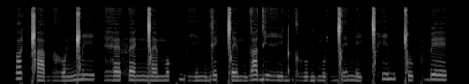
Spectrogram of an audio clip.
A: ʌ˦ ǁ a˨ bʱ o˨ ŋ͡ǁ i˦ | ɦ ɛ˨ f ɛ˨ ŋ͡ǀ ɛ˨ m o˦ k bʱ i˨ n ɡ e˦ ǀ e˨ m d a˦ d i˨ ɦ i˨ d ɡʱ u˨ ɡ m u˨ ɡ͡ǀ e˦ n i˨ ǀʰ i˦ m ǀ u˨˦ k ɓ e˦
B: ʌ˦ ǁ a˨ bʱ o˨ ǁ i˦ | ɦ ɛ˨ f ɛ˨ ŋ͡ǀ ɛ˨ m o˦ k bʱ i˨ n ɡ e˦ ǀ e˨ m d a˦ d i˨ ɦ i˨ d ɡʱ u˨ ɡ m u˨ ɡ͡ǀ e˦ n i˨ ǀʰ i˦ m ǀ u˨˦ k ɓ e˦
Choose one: A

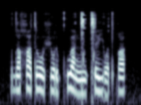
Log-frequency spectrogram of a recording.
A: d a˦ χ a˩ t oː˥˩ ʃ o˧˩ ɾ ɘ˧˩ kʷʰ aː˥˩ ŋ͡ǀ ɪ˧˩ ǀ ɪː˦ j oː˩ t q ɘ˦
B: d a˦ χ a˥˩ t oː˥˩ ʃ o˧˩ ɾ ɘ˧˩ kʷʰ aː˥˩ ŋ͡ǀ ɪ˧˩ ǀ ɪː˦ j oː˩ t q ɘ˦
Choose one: B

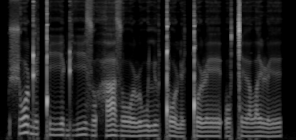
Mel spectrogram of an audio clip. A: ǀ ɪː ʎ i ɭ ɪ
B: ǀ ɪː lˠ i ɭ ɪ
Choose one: B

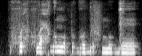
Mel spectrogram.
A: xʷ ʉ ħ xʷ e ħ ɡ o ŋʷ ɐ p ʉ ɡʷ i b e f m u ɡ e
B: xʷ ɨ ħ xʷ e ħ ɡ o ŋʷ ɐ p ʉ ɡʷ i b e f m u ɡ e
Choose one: B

